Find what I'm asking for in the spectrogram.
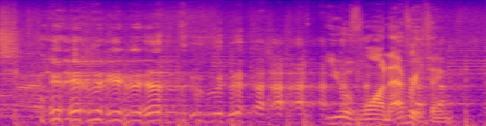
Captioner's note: laughing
